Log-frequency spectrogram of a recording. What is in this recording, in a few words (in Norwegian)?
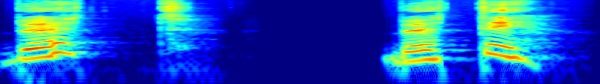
"bøtt, bøtte", hemsedalsmaalet tale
